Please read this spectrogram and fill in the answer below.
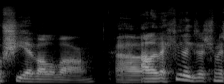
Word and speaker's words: Sjöwall: kde se představuje a budeme to vyslovovat ma siala eper Valo protože eh takhle svalová Valo Ok dobře tak Ačkoliv se to tak vyslat nemá mm Hm a ona to vyslovuje jako šalov ale ve chvíli kdy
